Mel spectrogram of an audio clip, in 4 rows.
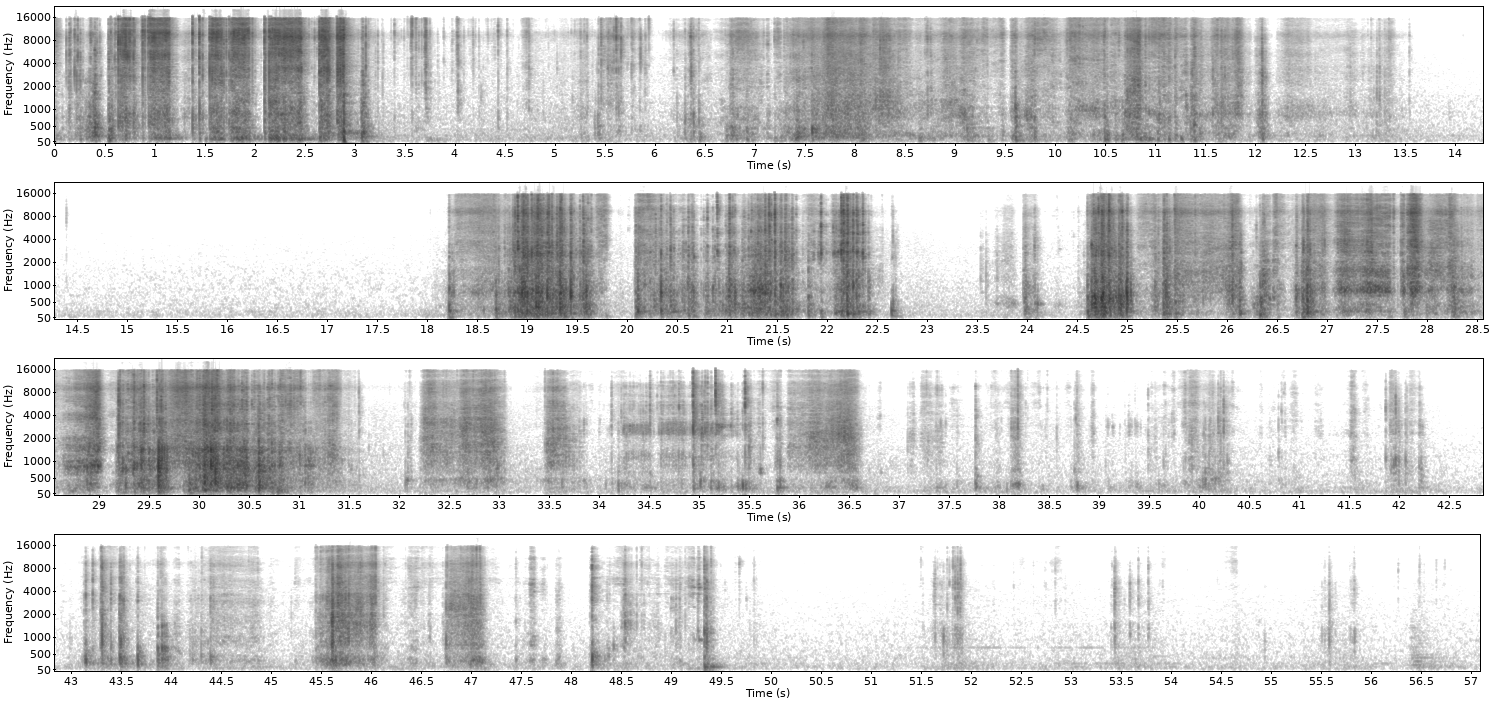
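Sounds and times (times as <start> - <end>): packaging tearing and crinkling: 0.0 - 6.0, 24.6 - 31.5.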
